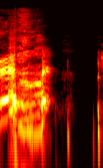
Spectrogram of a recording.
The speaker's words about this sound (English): …'s coughing on the other end.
